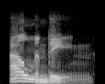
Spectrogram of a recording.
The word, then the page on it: almandine: British English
